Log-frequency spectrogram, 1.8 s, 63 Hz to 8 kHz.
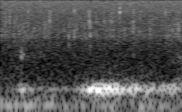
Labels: {"label": "anthrophony, boat engine", "recorder": "SoundTrap 300"}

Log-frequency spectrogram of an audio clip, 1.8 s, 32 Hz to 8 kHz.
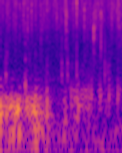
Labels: {"label": "biophony, growl", "recorder": "SoundTrap 500"}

